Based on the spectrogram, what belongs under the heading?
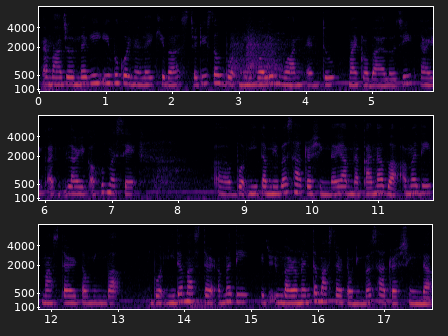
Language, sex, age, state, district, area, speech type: Manipuri, female, 18-30, Manipur, Imphal West, urban, spontaneous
